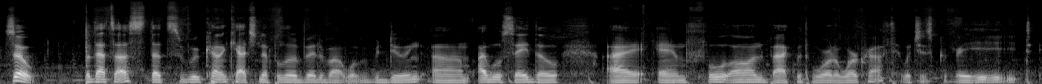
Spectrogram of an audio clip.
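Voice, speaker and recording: A man's voice: lowish voice, steady tone, unhurried, a little mellow. A man hosting a casual gaming podcast, chatting while congested from allergies. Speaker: podcast host.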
